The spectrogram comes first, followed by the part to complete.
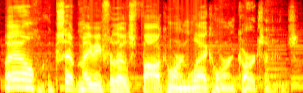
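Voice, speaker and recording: A man from North Georgia with a North Georgia Southern accent, giving a measured, earnest scripted narration as a magazine editor. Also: medium pitch, wildly swooping pitch. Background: faint guitar music.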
